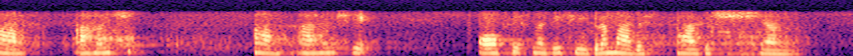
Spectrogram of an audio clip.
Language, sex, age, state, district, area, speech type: Sanskrit, female, 18-30, Kerala, Thrissur, urban, conversation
